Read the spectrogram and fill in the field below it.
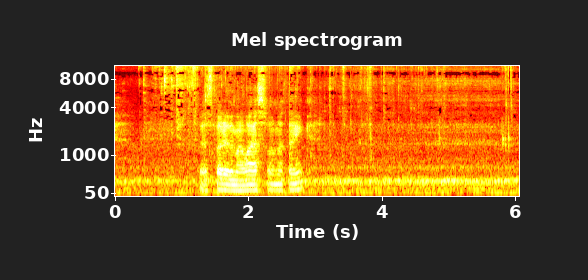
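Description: Water pours from a carafe into a metal mug.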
